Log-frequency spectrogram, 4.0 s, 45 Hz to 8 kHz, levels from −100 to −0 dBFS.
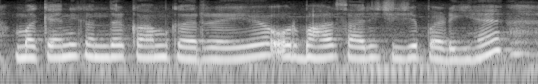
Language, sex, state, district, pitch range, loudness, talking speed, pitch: Hindi, female, Uttar Pradesh, Shamli, 220-245 Hz, -14 LUFS, 175 wpm, 235 Hz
